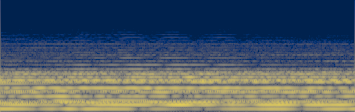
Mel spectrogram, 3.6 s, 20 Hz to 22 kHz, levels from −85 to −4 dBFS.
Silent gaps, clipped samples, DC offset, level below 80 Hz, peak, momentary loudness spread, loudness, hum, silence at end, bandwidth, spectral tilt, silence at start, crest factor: none; under 0.1%; under 0.1%; -62 dBFS; -6 dBFS; 2 LU; -17 LUFS; none; 0 s; 5 kHz; -10.5 dB/octave; 0 s; 12 dB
